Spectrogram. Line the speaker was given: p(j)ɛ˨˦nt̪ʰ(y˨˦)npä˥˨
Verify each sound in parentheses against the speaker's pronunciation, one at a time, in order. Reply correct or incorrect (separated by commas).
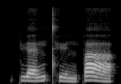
incorrect, incorrect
